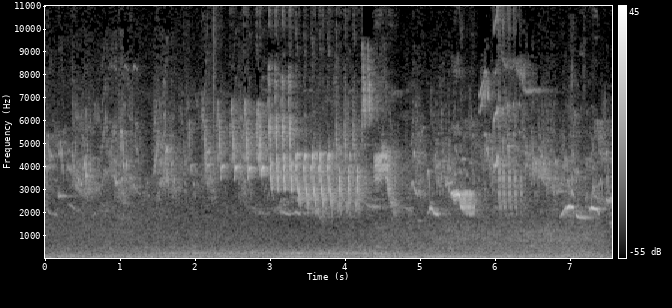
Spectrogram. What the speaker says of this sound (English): Wild parakeets make a racket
